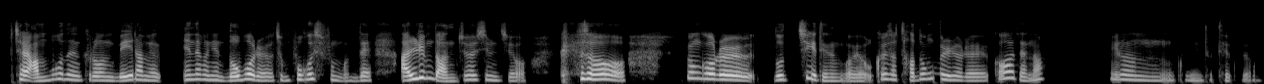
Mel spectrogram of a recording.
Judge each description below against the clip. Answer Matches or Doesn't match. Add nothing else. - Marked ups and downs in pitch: Doesn't match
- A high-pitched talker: Matches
